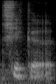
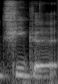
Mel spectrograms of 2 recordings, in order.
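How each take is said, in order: First: The name is said with shorter, clipped sounds. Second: The name is said with longer, drawn-out sounds. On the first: The speaker calls it right. "I think it's like a shorter" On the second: The speaker calls it wrong. "as in like Five Nights at Freddy's"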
